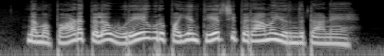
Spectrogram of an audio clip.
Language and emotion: Tamil, sad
